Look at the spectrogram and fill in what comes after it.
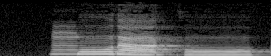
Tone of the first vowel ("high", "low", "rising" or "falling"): high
